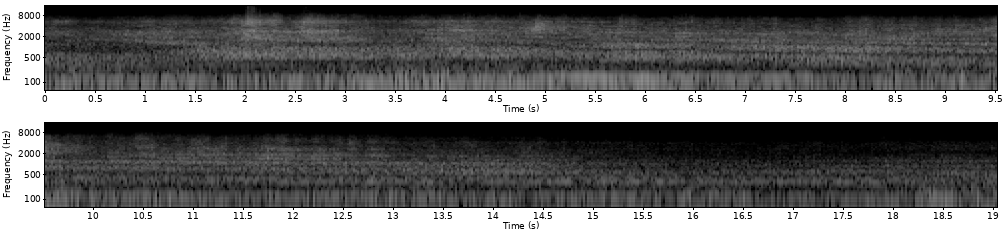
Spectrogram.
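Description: Aircraft engines roar steadily at Edinburgh Airport, a continuous loud rumble with a faint rising whine near the start, then a slow fade as the plane moves off. No voices are heard.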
